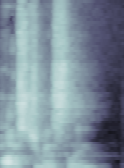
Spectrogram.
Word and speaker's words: posthumously: How do you say that word? – Posthumously. – Thank you. For some reason, I can't get the posthumous. It's always post for me.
